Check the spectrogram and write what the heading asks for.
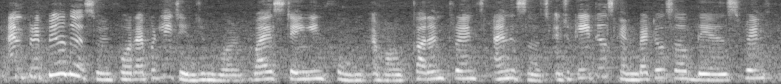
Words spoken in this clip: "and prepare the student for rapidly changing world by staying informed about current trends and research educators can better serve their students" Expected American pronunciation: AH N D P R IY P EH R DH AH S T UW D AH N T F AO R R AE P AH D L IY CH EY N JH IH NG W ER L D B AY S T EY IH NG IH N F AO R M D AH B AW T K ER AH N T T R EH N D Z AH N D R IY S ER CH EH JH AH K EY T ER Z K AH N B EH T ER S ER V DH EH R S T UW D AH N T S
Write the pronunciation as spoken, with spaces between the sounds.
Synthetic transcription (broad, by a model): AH N D P R IY P EH R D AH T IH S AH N F AO R R AE P AH D L IY CH EY N JH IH NG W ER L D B AY S T EY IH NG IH N F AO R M AH B AW T K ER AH N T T R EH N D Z AH N D R IY S ER CH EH JH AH K EY T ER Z K AH N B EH T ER S ER V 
